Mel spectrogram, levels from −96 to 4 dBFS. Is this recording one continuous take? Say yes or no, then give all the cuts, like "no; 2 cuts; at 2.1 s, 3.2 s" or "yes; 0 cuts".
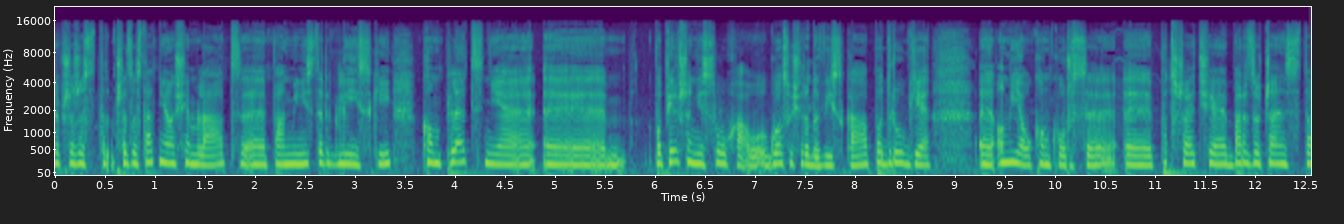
yes; 0 cuts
